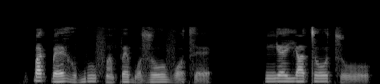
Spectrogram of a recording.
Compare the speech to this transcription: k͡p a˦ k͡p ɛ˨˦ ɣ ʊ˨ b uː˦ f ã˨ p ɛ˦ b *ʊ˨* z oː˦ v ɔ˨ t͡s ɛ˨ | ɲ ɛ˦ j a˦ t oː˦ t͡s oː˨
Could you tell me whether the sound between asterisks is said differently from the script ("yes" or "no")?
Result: yes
